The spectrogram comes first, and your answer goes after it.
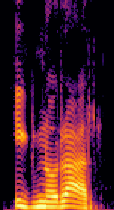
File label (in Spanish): "Ignorar", spanish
